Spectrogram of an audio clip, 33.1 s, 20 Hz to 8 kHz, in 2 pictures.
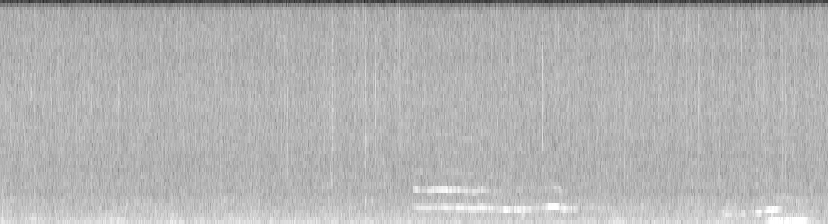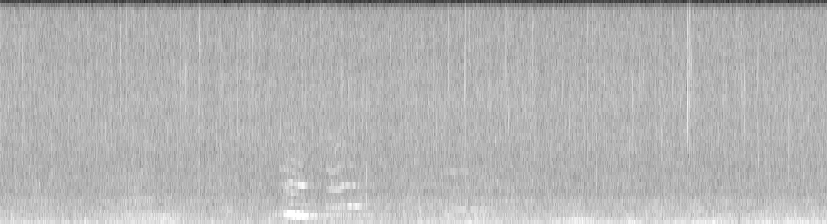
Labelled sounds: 8.2	9.6	humpback whale, 1.2 to 1.4 kHz
15.5	15.8	humpback whale, 0.94 to 1.1 kHz
22.3	23.6	humpback whale, 1.1 to 1.6 kHz

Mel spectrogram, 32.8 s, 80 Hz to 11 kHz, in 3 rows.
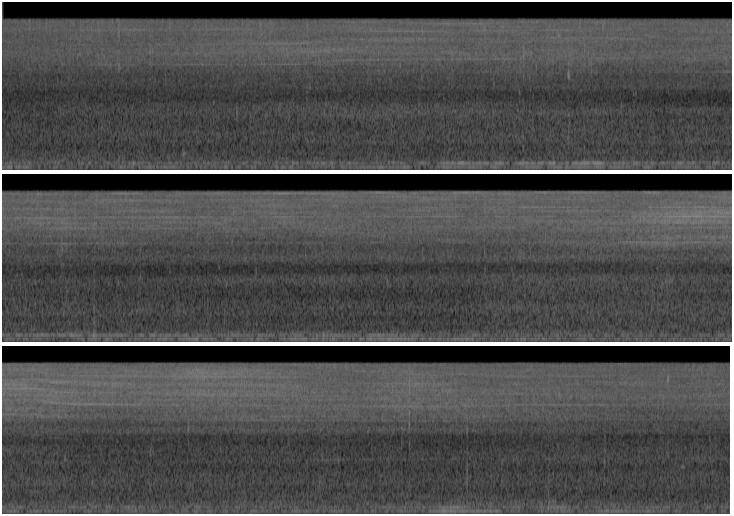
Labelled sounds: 24.1	29.1	vessel noise, 0 to 8.0 kHz

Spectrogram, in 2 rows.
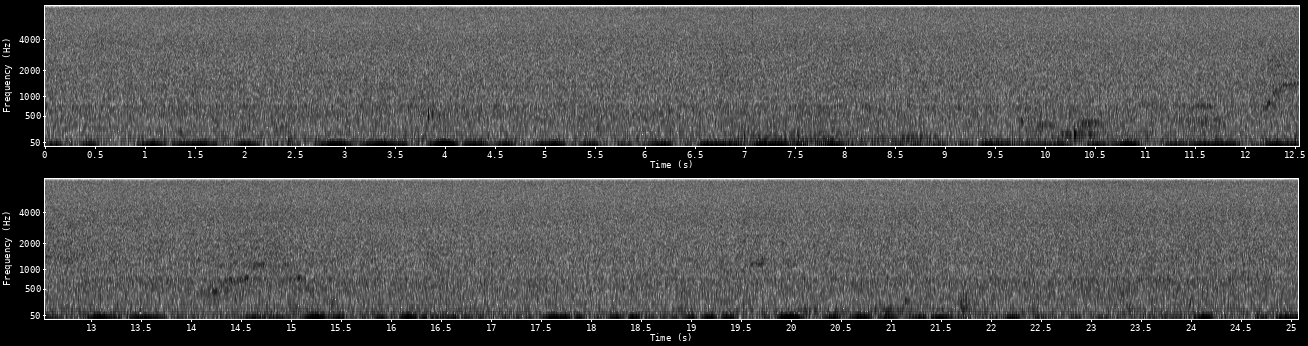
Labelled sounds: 13.3	13.6	humpback whale, 1.3 to 1.5 kHz

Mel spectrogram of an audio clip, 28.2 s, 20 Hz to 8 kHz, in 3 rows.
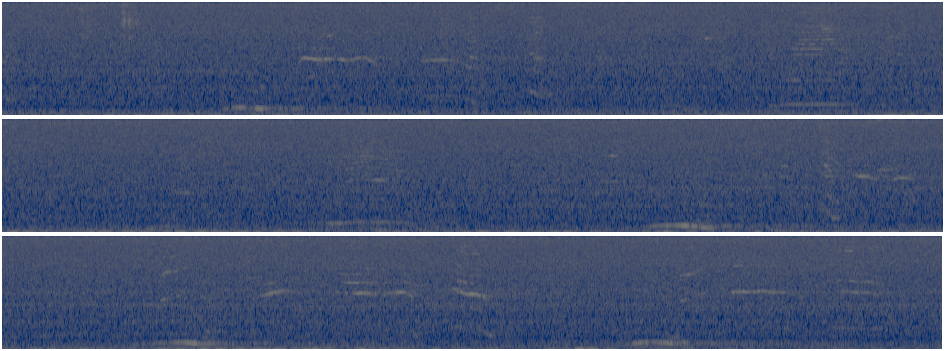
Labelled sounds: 3.0	3.8	humpback whale, 1.4 to 1.8 kHz
4.2	4.5	humpback whale, 1.6 to 1.7 kHz
7.9	8.3	humpback whale, 2.1 to 4.2 kHz
17.9	18.2	humpback whale, 1.5 to 1.8 kHz
21.4	21.7	humpback whale, 1.5 to 1.9 kHz
22.2	22.9	humpback whale, 1.6 to 2.3 kHz
23.3	23.8	humpback whale, 1.4 to 2.0 kHz
26.1	27.7	humpback whale, 1.7 to 2.4 kHz

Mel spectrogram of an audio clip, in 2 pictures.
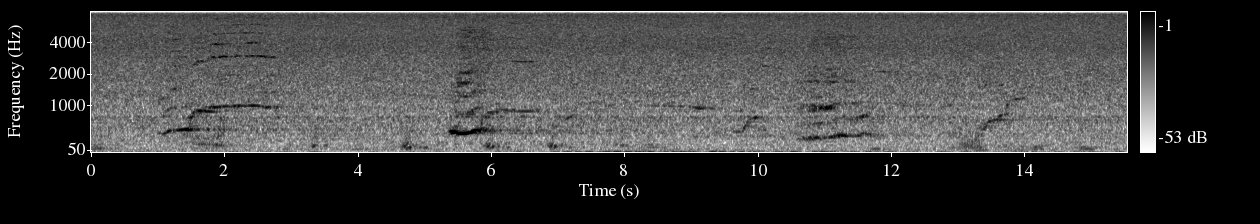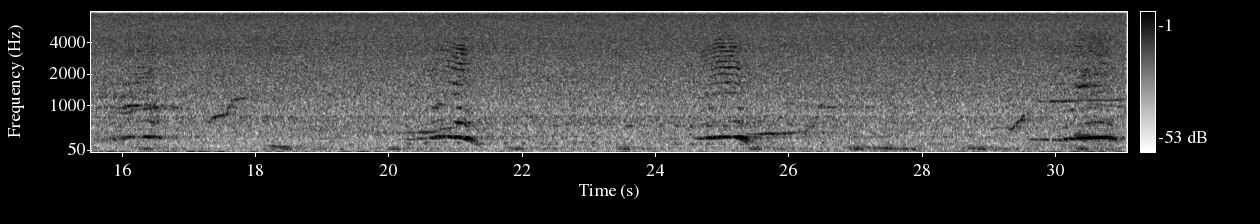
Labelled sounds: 1.5	2.8	humpback whale, 0.80 to 4.0 kHz
5.5	6.7	humpback whale, 0.80 to 2.7 kHz
10.9	11.3	humpback whale, 0.86 to 1.1 kHz
13.6	14.0	humpback whale, 0.80 to 1.2 kHz
16.0	16.3	humpback whale, 0.83 to 1.1 kHz
17.4	17.9	humpback whale, 0.80 to 1.2 kHz
20.9	21.2	humpback whale, 2.1 to 2.4 kHz
24.9	25.3	humpback whale, 2.2 to 3.4 kHz
29.9	30.6	humpback whale, 1.0 to 1.6 kHz

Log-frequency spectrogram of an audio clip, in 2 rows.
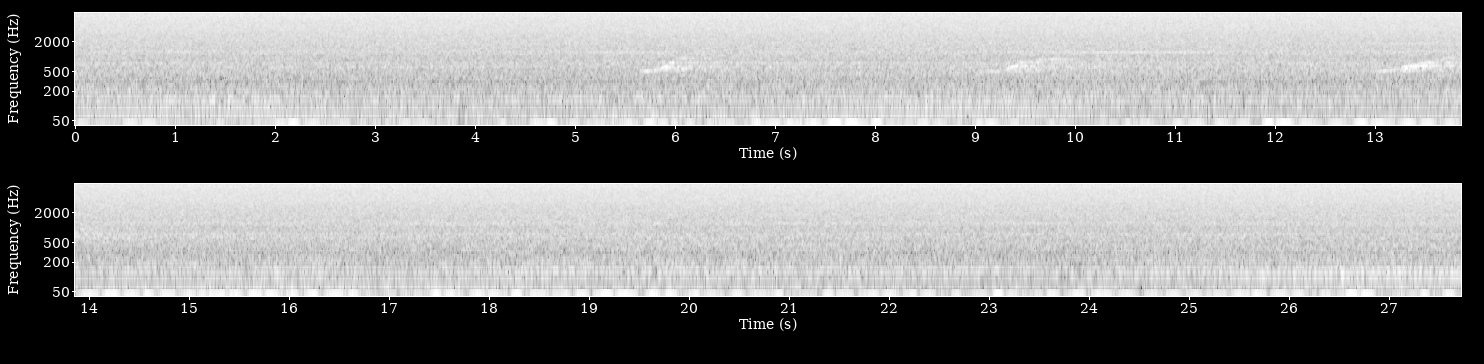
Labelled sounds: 9.6	9.9	humpback whale, 0.80 to 0.96 kHz

